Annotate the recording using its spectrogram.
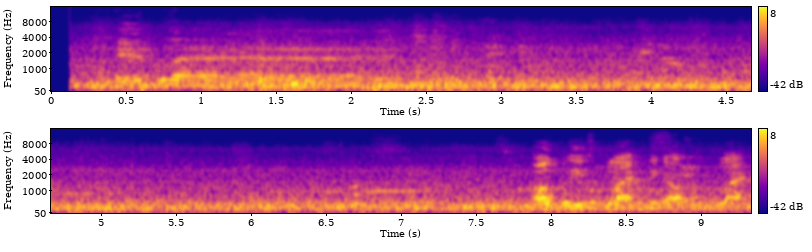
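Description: A train rumbles and rattles steadily.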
